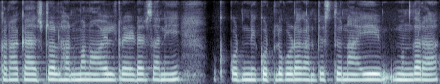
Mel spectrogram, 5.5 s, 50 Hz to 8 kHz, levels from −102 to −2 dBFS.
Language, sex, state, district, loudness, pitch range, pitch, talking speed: Telugu, female, Andhra Pradesh, Guntur, -14 LUFS, 200-205 Hz, 205 Hz, 130 wpm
